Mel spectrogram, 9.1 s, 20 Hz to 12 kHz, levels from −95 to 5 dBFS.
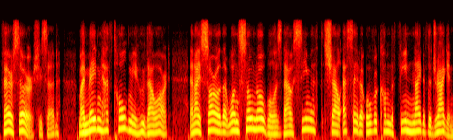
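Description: No technical faults can be heard in this recording.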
